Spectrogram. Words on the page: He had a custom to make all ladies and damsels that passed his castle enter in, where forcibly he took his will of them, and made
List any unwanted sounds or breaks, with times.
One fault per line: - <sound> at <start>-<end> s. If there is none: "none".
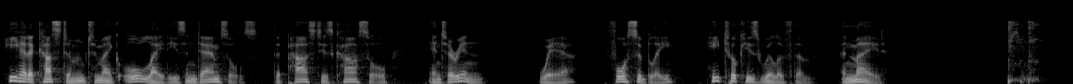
- thud at 10.1-10.5 s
